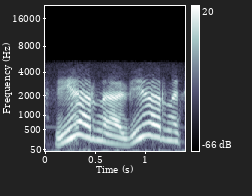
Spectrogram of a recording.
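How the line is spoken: Children shouting together. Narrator (Russian): кричали второклассники

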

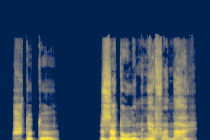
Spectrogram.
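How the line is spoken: Uncertain. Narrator (Russian): произнес он неуверенно

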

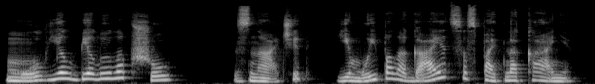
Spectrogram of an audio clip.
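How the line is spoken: Calm reply. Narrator (Russian): спокойно ответил постоялец

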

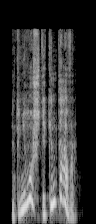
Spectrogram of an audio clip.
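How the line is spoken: Indignant exclamation. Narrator (Russian): возмущенно воскликнула Лаванда

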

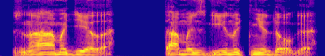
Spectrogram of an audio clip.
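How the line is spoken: Hoarse rasp. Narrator (Russian): прохрипел Хагрид

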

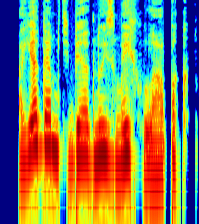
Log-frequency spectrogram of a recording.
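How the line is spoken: Plain. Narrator (Russian): сказал муравей

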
